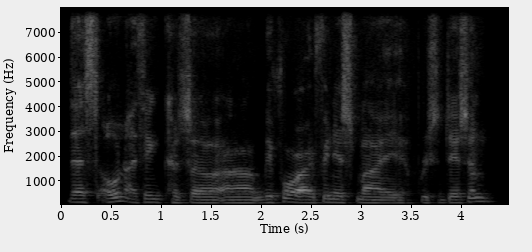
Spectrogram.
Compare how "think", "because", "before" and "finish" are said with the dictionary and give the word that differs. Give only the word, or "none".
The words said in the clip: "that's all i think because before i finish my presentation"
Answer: because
